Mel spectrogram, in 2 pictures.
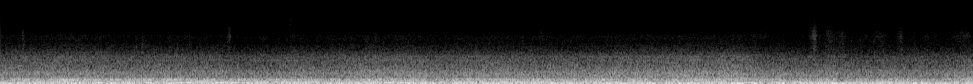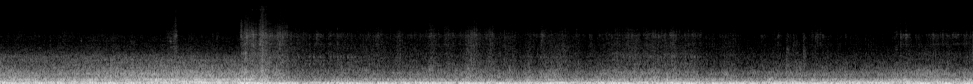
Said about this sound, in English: This car's been driving this road. This is like a dirt road. Yeah. So, see how far we can get with the minivan.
